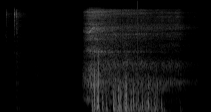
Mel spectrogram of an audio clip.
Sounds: Sigh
